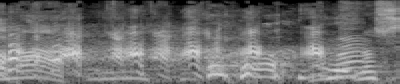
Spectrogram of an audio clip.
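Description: People chuckling and snickering in short bursts, mixed with talk.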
